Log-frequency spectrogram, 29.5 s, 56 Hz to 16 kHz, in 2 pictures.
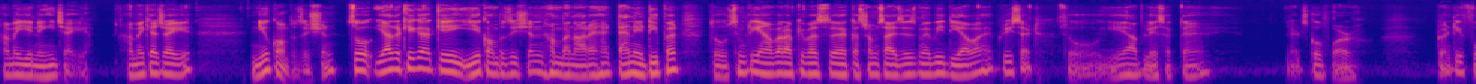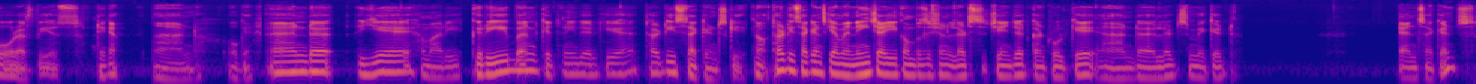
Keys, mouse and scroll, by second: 0.9 click, 1.6 right click, 2.2 click, 6.4 scroll, 7.7 click, 14.4 click, 17.3-23.8 drag, 23.8 ctrl+k, 26.1-29.5 drag.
